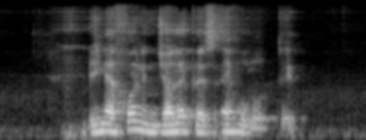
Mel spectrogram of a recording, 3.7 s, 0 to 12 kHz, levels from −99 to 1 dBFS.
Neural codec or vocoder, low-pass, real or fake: codec, 32 kHz, 1.9 kbps, SNAC; 10.8 kHz; fake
